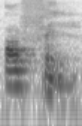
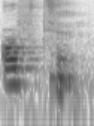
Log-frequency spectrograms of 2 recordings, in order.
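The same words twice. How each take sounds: First: The T sound is left out completely. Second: The T sound is pronounced in the middle. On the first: "you want to say often" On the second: "pronounce the T in often as often"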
